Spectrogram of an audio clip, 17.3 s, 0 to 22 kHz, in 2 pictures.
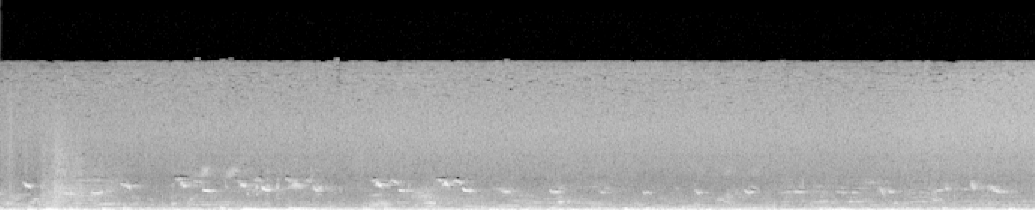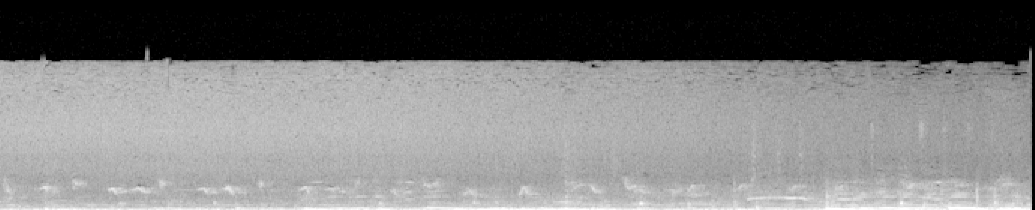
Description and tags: zoo amazonwalk
Walking through the Miami Metro Zoo with Olympus DS-40 and Sony ECMDS70P. Walking through the Amazon exhibit.
animals, field-recording, zoo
